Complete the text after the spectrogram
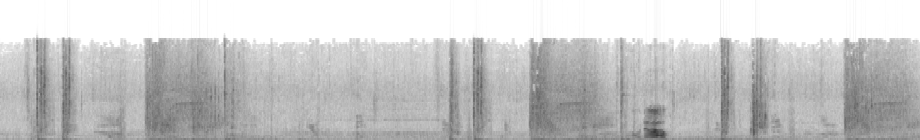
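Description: Heavy blows and impacts thud and crash.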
